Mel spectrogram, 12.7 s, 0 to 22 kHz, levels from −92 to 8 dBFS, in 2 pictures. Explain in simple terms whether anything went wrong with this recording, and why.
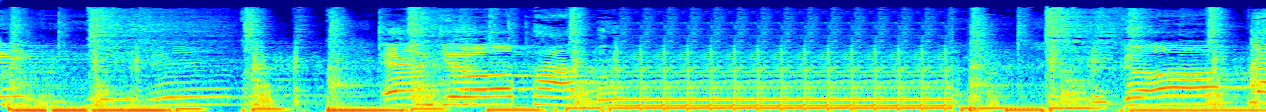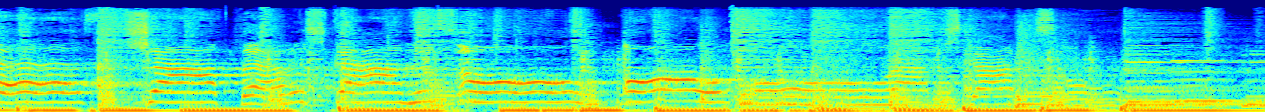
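A broken-record loop runs from 3.2 to 4.76 s: a tiny scrap of sound, about 0.12 s long, plays thirteen times back to back. The player or stream likely stalled and kept repeating its last piece, so the audio meant for that stretch is missing.

A call bitrate drop follows from 7.89 to 12.11 s. The connection told the encoder to squeeze the sound into far less data, so it turns rougher and duller, worst for about two seconds, until more data flows again.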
